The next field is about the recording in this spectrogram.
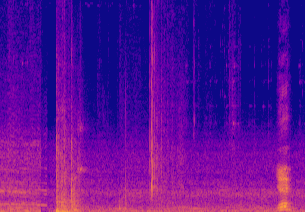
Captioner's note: door thuds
